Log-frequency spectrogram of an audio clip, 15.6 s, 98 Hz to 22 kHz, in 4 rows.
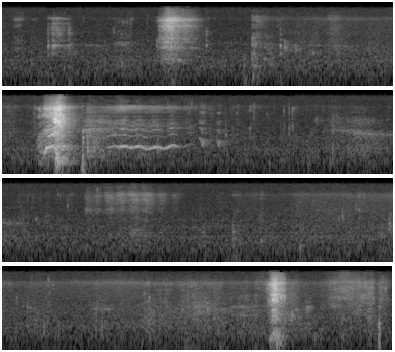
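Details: Pug Sophia caught in a sneezing attack, letting out three sharp, breathy sneezes at roughly 2, 4.5 and 14.5 seconds, with snuffling and a brief high whine after the second, otherwise quiet indoors.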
